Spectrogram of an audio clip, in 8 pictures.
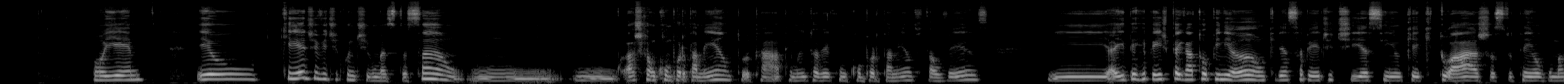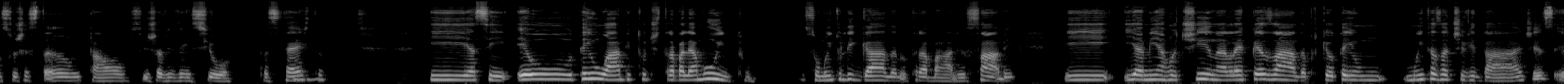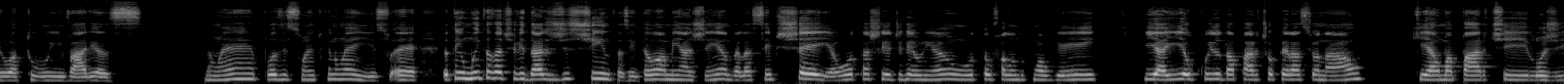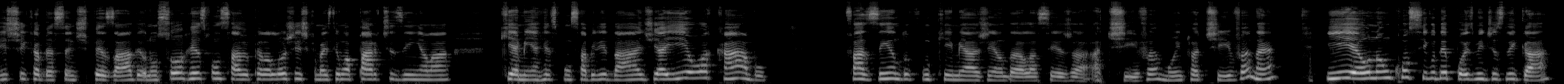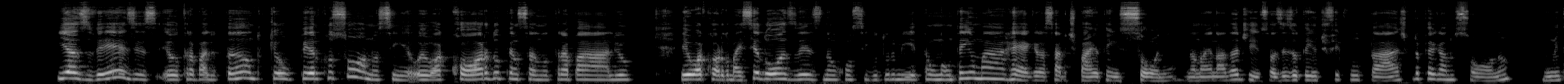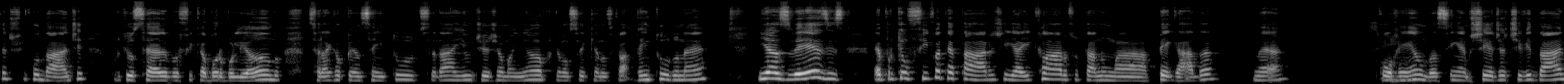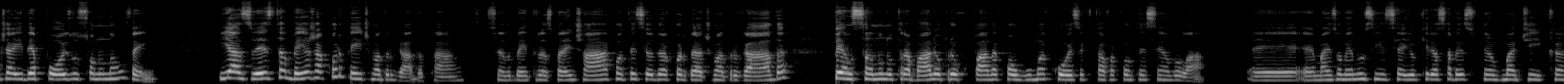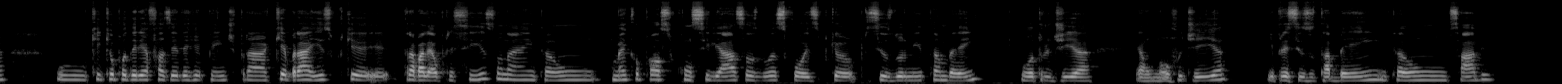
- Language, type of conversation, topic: Portuguese, advice, Como posso evitar perder noites de sono por trabalhar até tarde?
- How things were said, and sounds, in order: other background noise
